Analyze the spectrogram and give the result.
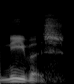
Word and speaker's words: Nevis: How do you say that? Is it Nevis or Nevis? – Nevis. – Uh-huh, Nevis. – Nevis. Okay.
